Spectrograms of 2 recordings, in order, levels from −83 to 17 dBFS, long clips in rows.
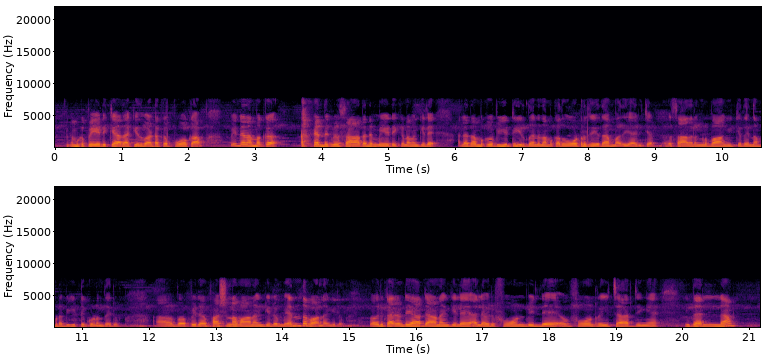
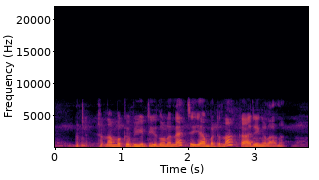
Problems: background sounds at intervals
